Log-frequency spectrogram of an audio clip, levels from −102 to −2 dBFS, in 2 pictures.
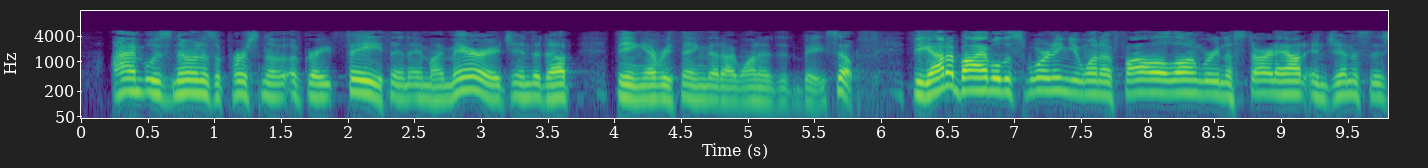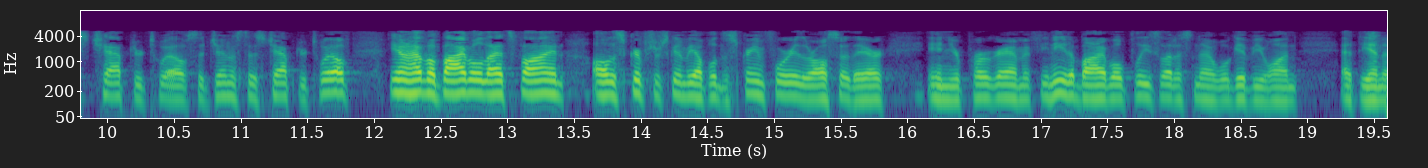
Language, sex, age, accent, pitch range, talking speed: English, male, 50-69, American, 135-175 Hz, 280 wpm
